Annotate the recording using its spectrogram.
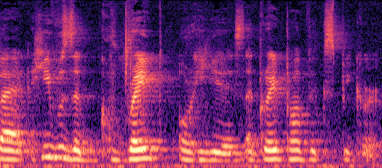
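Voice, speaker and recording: With a Salvadoran accent, a woman speaks at a moderate pace with fairly even intonation, amid noticeable background noise and audible room echo. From El Salvador. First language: Spanish. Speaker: mortgage operations worker. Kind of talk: documentary interview, casual storytelling. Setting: at home, house tour. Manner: hesitant, many fillers.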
